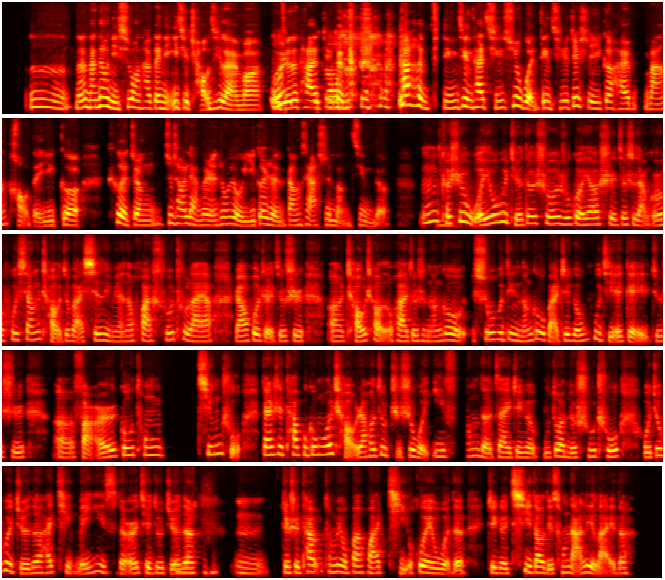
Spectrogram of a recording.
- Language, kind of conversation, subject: Chinese, advice, 我们为什么总是频繁产生沟通误会？
- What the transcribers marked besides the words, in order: other background noise; laughing while speaking: "对"; chuckle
